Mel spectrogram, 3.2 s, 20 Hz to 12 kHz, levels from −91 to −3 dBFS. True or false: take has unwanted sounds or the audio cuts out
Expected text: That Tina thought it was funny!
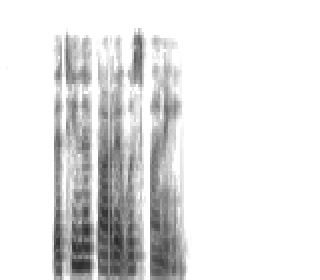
false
